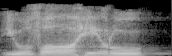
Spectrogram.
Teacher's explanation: تمد الألف حركتين ولذلك ميزت باللون الكموني إشارة إلى زمن وموقع المد يظاهر. · Term: المد الطبيعي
